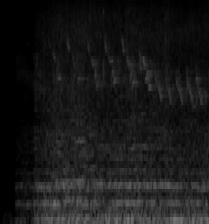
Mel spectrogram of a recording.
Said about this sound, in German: Zwei Bienenvölker fliegen schon wieder emsig.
